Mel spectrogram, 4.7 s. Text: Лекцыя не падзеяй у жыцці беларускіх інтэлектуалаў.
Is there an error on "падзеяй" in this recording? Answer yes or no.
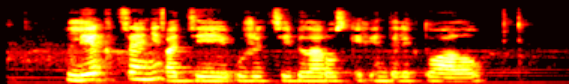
no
